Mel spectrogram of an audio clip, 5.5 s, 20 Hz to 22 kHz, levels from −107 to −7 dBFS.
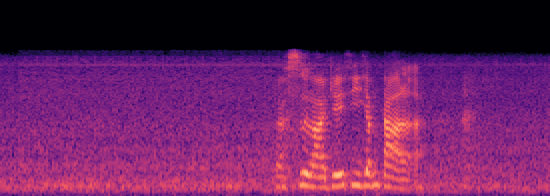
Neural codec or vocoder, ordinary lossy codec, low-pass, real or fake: none; Opus, 24 kbps; 7.2 kHz; real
